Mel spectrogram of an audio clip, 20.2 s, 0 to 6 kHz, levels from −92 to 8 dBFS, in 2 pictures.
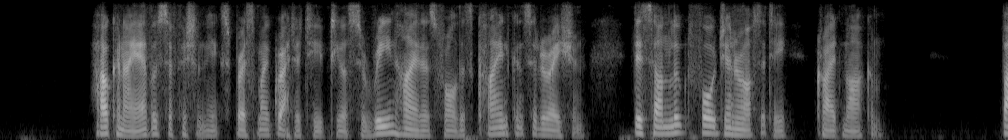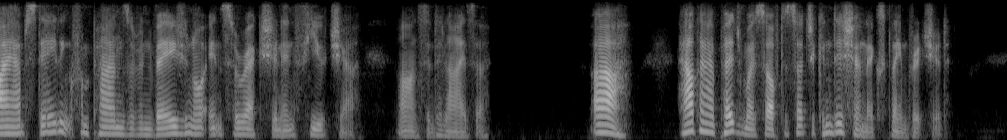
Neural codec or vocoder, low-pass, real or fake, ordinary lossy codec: codec, 24 kHz, 0.9 kbps, WavTokenizer, small release; 5.4 kHz; fake; Opus, 16 kbps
